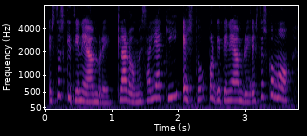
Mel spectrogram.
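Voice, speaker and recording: A woman's voice: high voice, animated, a little fast, pushed and bright. A young woman with a Spanish accent from Spain, commenting casually on a game she is playing at home and squealing over cute things, on a desk microphone with faint game music behind her. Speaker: gaming YouTuber. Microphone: desk microphone with headphones.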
